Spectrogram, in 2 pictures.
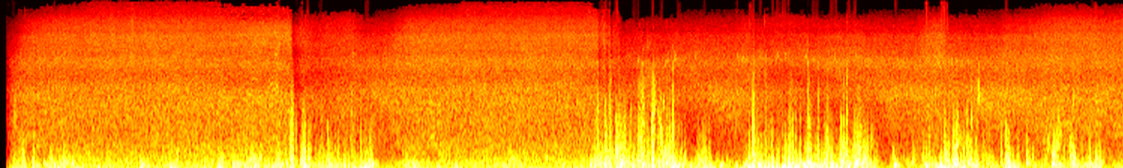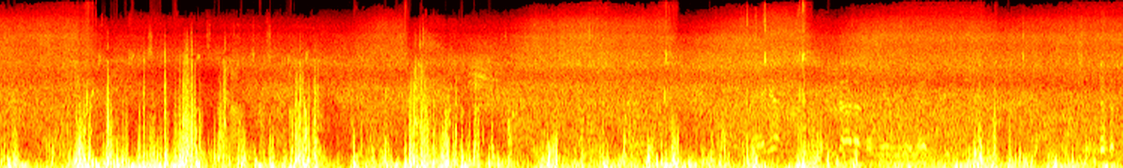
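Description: Wind buffeting the microphone in strong, uneven gusts, heavier and more broken from about eight seconds in.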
